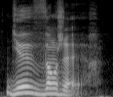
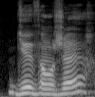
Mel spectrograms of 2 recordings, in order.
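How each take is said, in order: First: The syllable 'ven' is accented and shortened. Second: All syllables are even, with no accent on 'ven'. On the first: The speaker calls it right. "Vent est accentué, raccourci" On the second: The speaker calls it wrong. "au lieu de dire"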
